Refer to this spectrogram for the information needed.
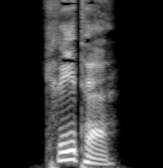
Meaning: Cretan
- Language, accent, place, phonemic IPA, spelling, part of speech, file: German, Germany, Berlin, /ˈkʁeːtɐ/, Kreter, noun, De-Kreter.ogg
